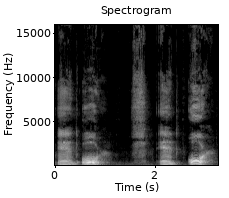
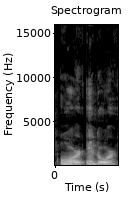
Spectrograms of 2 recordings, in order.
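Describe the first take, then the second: First: "and or" blurted out much louder; "and or" loud, jokey insistence. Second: Drawn-out, musing "and or"; "and or" said slow and deliberate. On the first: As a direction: belt out "and or" playfully. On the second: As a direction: stretch "and or" slowly, thinking. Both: Shown as a demonstration. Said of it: "or I say and too".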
